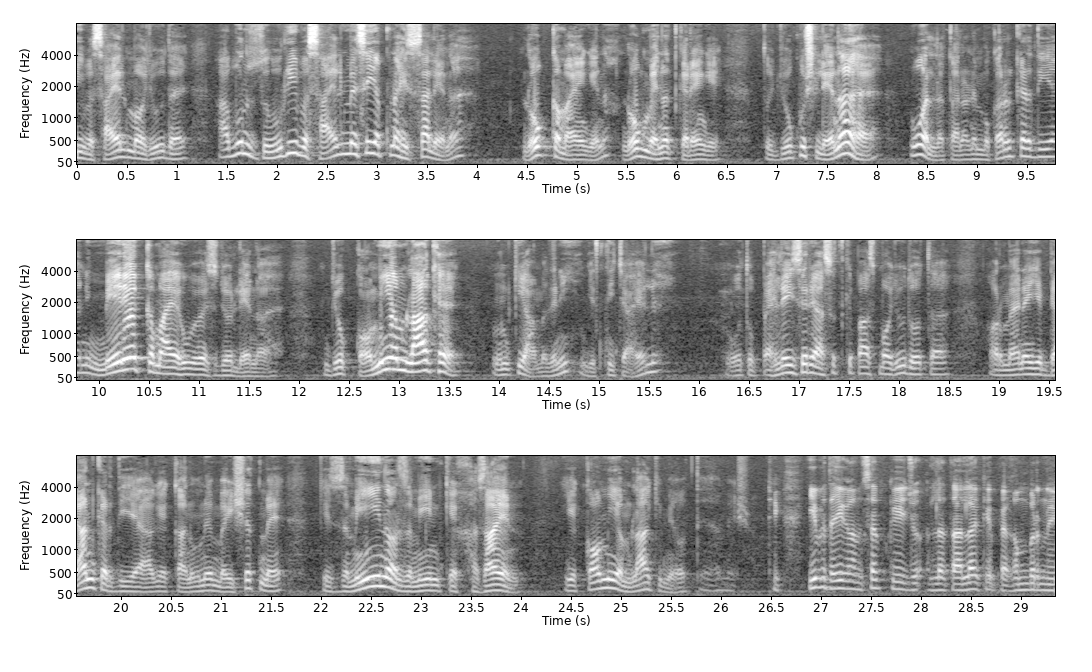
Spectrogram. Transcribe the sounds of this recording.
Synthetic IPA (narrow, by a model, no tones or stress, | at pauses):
iʋɐsaːɪlmɔːd͡ʒuːd̪ɦɛ̃ | ɐbʊnzɐɾuːɾiʋɐsaːɪlmẽseɦiɐpnaɦɪsːaleːnaɦɛː | loːɡ̚kɐmaːẽːŋɡenaloːɡmeɦnət̪kɐɾẽːŋɡeː | t̪od͡ʒoːkʊt͡ʃʰleːnaɦɛː | ʋoːɐlːaɦt̪aːlanemʊkəɾːəɾkɐɾd̪ijanimeːɾekkːɐmaːeɦʊemẽsed͡ʒoːlḛːna̰ɦɛː | d͡ʒoːkɔːmiɐmlaːkɦɛ̃ | ʊnkia̰ːməd̪nid͡ʒɪt̪nit͡ʃa̰ːɦelɛ̃ː | ʋot̪opɛɦleɦiseɾijaːsət̪kepaːsmɔːd͡ʒuːd̪ɦoːt̪aɦɛː | ɔ̰ːɾmɛ̃ːnejebɐjaːnkɐɾd̪ieaːɡekaːnũːnemɐiːʃət̪mẽ | kezɐmiːnɔːɾzɐmiːnkexɐzaːɪn | jekɔːmiɐmlaːkɦimḛ̃ɦoːt̪eɦɛ̃ɦɐmeːʃḁʈʰiːkjebɐt̪aːjeːɡaɦɐ̃msɐb̚ked͡ʒoːʔɐlːaɦt̪aːlakepɛːɣə̃mbəɾne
